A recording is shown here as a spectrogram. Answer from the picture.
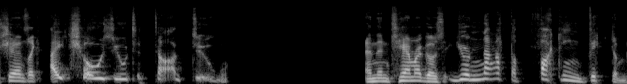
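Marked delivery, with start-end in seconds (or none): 0.5-2.3 high, slow mock wail; hammed-up hurt protest; wounded reproach. Acting out Shannon's hurt reproach. 4.5-6.3 higher-pitched imitated scolding; hammed-up accusation; mock angry retort. Acting out Tamara's angry retort.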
